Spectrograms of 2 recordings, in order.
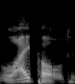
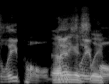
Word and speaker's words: Leipold: if he gets paid I keep hearing it pronounced leipold yeah you know which one is which I think it's leepold that's what I've always heard who called him light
